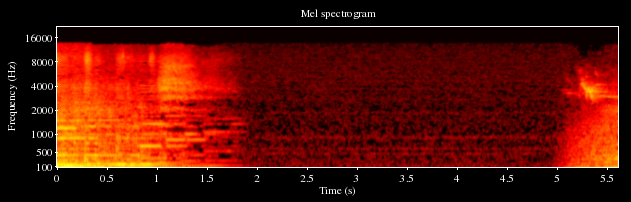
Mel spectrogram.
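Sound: birds singing outdoors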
